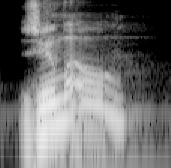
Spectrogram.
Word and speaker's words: Xumo: But new customers, and I'm not sure how you pronounce this, X-U-M-O, Xumo? – Xumo. Yeah, it's a Xumo box.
